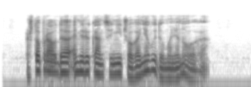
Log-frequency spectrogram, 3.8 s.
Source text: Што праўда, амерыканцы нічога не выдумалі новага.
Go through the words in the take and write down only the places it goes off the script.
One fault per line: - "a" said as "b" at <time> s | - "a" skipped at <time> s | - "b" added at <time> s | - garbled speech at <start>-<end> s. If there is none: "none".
none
